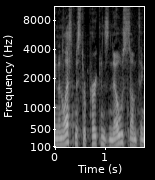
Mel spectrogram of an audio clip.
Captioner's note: speaking French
